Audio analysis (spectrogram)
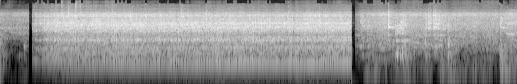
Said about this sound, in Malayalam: വറുത്തരച്ച തേങ്ങ നമുക്കിത് അരച്ചെടുക്കാം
